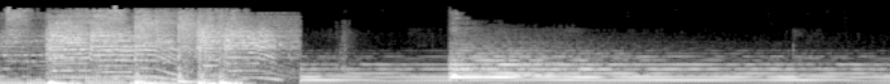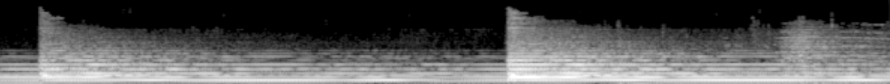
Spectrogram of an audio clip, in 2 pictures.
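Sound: large cathedral bell tolling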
